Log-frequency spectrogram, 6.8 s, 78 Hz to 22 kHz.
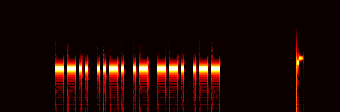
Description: Morse code, heard as a keyed tone, about 20 wpm, 700 Hz. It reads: ZFAGW
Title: Code Groups - 5 Letters - 20wpm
